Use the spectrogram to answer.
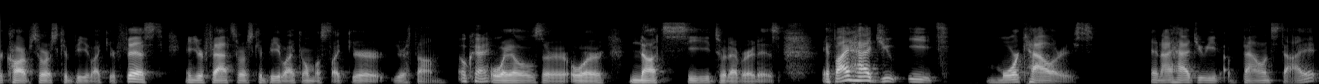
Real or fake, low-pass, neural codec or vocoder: real; 7.2 kHz; none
